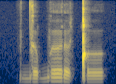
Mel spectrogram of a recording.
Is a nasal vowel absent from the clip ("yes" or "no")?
yes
